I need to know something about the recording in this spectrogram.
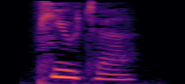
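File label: "pewter", English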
